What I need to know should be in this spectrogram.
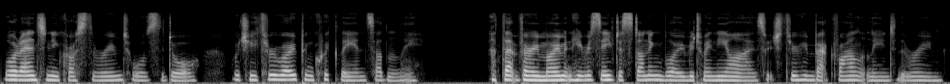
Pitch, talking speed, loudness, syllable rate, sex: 195 Hz, 220 wpm, -18 LUFS, 6.2 syllables/s, female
